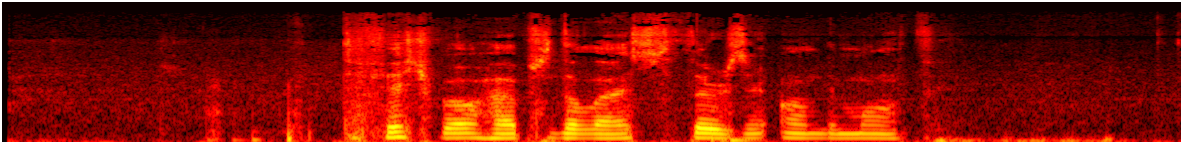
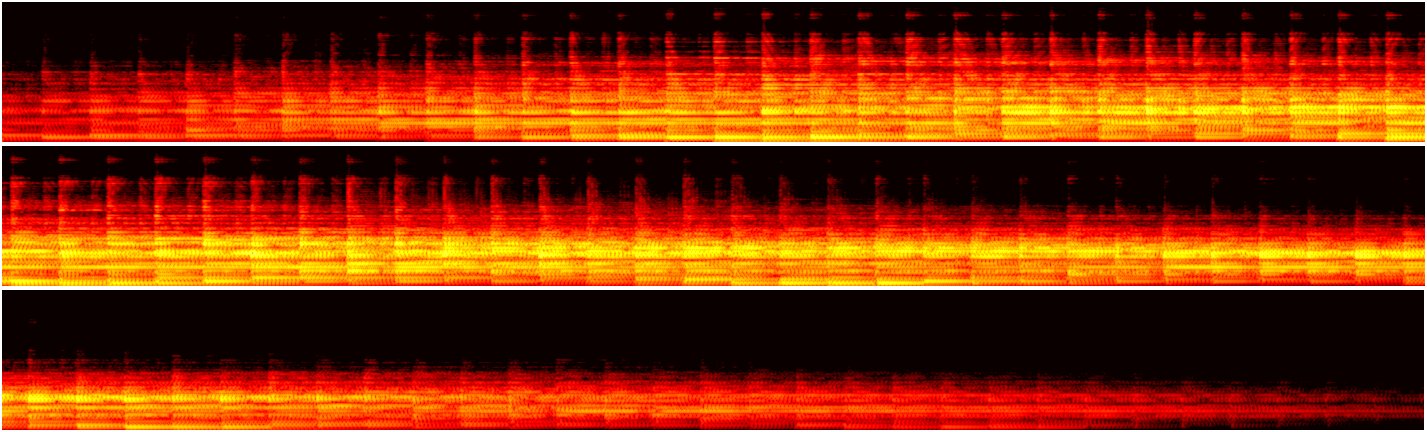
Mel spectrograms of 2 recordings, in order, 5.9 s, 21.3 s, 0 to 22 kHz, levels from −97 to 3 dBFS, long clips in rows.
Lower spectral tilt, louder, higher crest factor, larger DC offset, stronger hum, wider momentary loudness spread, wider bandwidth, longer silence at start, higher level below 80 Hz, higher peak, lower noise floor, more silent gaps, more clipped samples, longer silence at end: second, -5 dB/octave vs -7 dB/octave; second, -30 LUFS vs -22 LUFS; about the same, 20 dB vs 18 dB; neither; second, none vs 50 Hz at -45 dBFS; about the same, 17 LU vs 19 LU; first, 16.5 kHz vs 9 kHz; first, 1.05 s vs 0.2 s; about the same, -50 dBFS vs -48 dBFS; second, -12 dBFS vs -4 dBFS; second, -62 dBFS vs -72 dBFS; neither; neither; second, 0.35 s vs 2.6 s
